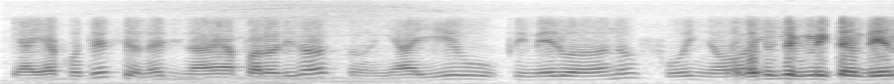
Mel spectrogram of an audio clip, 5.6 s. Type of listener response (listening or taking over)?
taking over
